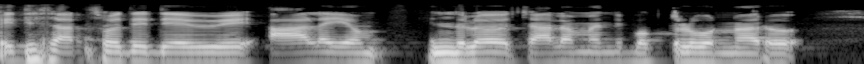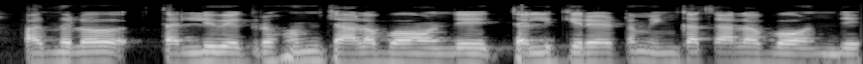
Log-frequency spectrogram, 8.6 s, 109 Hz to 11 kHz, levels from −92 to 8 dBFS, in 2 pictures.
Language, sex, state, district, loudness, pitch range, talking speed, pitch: Telugu, male, Andhra Pradesh, Srikakulam, -15 LUFS, 120-130 Hz, 125 wpm, 125 Hz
